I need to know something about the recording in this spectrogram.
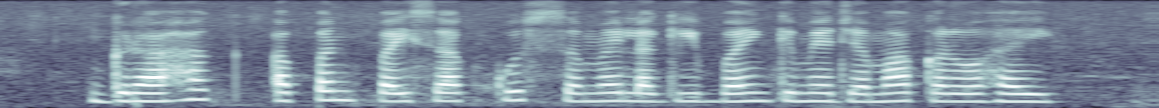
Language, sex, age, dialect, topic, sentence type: Magahi, female, 18-24, Southern, banking, statement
